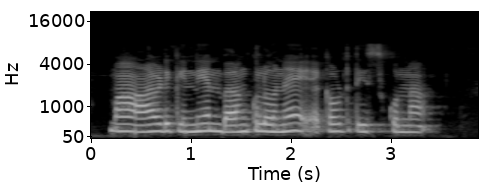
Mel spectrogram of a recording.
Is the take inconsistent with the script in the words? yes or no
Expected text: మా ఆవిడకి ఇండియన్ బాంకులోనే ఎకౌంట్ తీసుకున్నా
no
